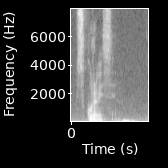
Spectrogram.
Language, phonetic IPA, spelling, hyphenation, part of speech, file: Czech, [ˈskurvɪsɪn], zkurvysyn, zku‧r‧vy‧syn, noun, Cs-zkurvysyn.ogg
- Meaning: son of a bitch (objectionable person)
